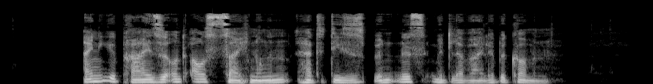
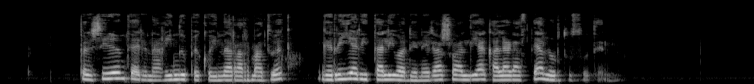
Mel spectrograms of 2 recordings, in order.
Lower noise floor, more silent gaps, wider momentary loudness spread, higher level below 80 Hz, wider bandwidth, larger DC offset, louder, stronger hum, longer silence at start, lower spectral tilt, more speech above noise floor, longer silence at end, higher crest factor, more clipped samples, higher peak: first, -77 dBFS vs -72 dBFS; neither; first, 11 LU vs 8 LU; first, -38 dBFS vs -72 dBFS; about the same, 11.5 kHz vs 11.5 kHz; neither; first, -17 LUFS vs -21 LUFS; neither; about the same, 0.85 s vs 0.8 s; about the same, -4 dB/octave vs -5 dB/octave; first, 60 dB vs 52 dB; second, 1.05 s vs 1.5 s; about the same, 18 dB vs 16 dB; neither; first, 0 dBFS vs -6 dBFS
